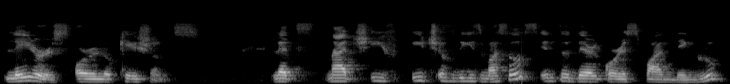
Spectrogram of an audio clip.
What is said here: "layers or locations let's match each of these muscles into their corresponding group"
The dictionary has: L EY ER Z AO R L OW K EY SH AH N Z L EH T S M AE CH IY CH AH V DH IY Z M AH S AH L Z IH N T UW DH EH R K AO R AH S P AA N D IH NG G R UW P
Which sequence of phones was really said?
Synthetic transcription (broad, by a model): L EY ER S AO R L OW K EY SH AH N S L EH T S M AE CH IY CH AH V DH IY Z M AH S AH L S IH N T UW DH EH R K AO R AH S P AA N D IH NG G R UW P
